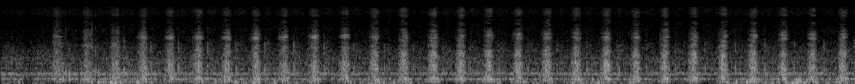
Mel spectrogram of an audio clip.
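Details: Steady low drone of honey bees, overlaid by sharp regular clicks or puffs repeating about three times per second, possibly from a bellows smoker.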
